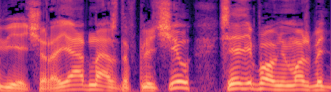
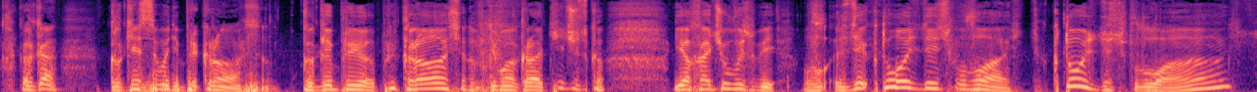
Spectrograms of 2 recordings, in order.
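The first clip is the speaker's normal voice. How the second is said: put-on nasal, blocked, stuffy-nose voice. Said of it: "делая заложенный нос, такой он говорит".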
